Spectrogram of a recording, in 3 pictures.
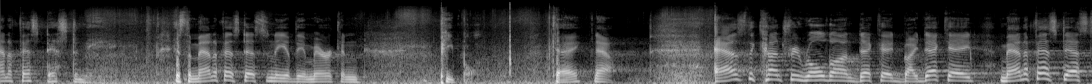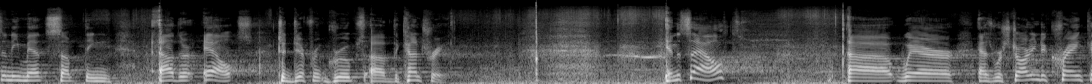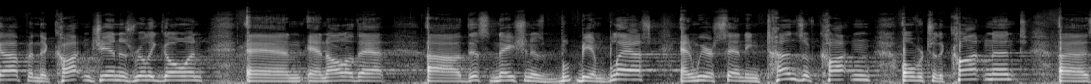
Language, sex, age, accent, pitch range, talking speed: English, male, 60-79, American, 160-205 Hz, 135 wpm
